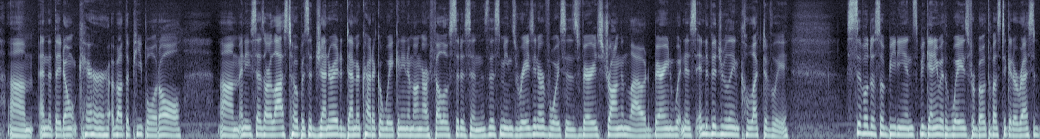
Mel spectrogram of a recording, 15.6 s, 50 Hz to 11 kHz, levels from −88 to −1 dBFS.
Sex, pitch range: female, 150-180 Hz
